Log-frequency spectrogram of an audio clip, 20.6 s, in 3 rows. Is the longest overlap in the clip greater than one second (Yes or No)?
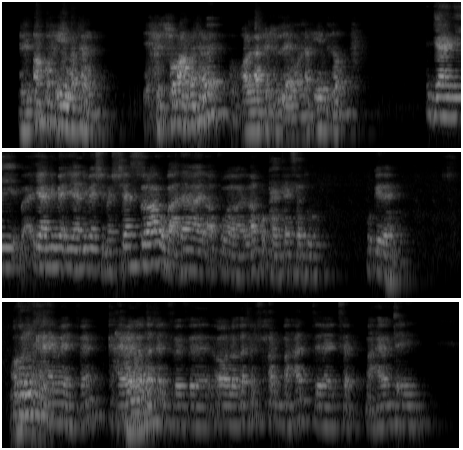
No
